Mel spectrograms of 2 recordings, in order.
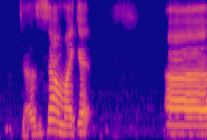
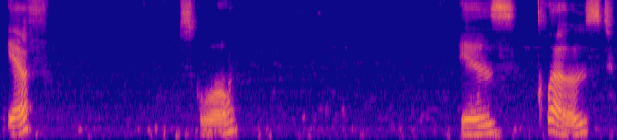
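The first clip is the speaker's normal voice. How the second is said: dictating; much slower than usual. Shown as a demonstration. Writing sentence while saying it.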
